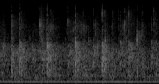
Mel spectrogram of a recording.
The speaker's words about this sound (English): Church, can we clap for them?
